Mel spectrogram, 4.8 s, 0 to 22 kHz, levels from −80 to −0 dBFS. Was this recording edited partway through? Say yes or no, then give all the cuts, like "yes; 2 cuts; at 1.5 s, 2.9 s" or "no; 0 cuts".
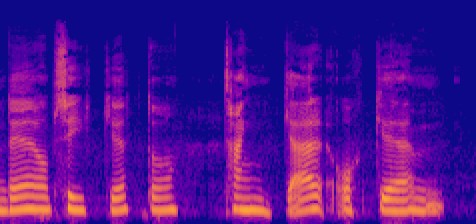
yes; 1 cut; at 2.2 s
